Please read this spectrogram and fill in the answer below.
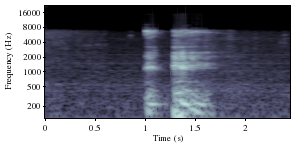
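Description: A man clearing his throat once, about a second in: a short rasp followed by a brief voiced sound.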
